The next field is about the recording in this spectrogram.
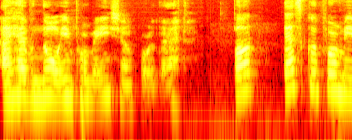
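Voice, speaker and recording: This is a woman speaking with a Korean accent. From South Korea, Seoul. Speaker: jazz pianist and composer. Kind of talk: interview.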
